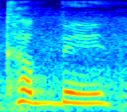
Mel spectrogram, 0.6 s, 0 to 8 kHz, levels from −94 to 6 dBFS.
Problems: background sounds at intervals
